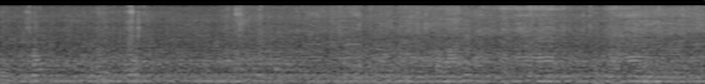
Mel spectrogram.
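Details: Honey bees busy in an opened hive, recorded with a microphone lowered into it on a sunny day: an even, low, thick drone with rustling texture and faint wind.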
